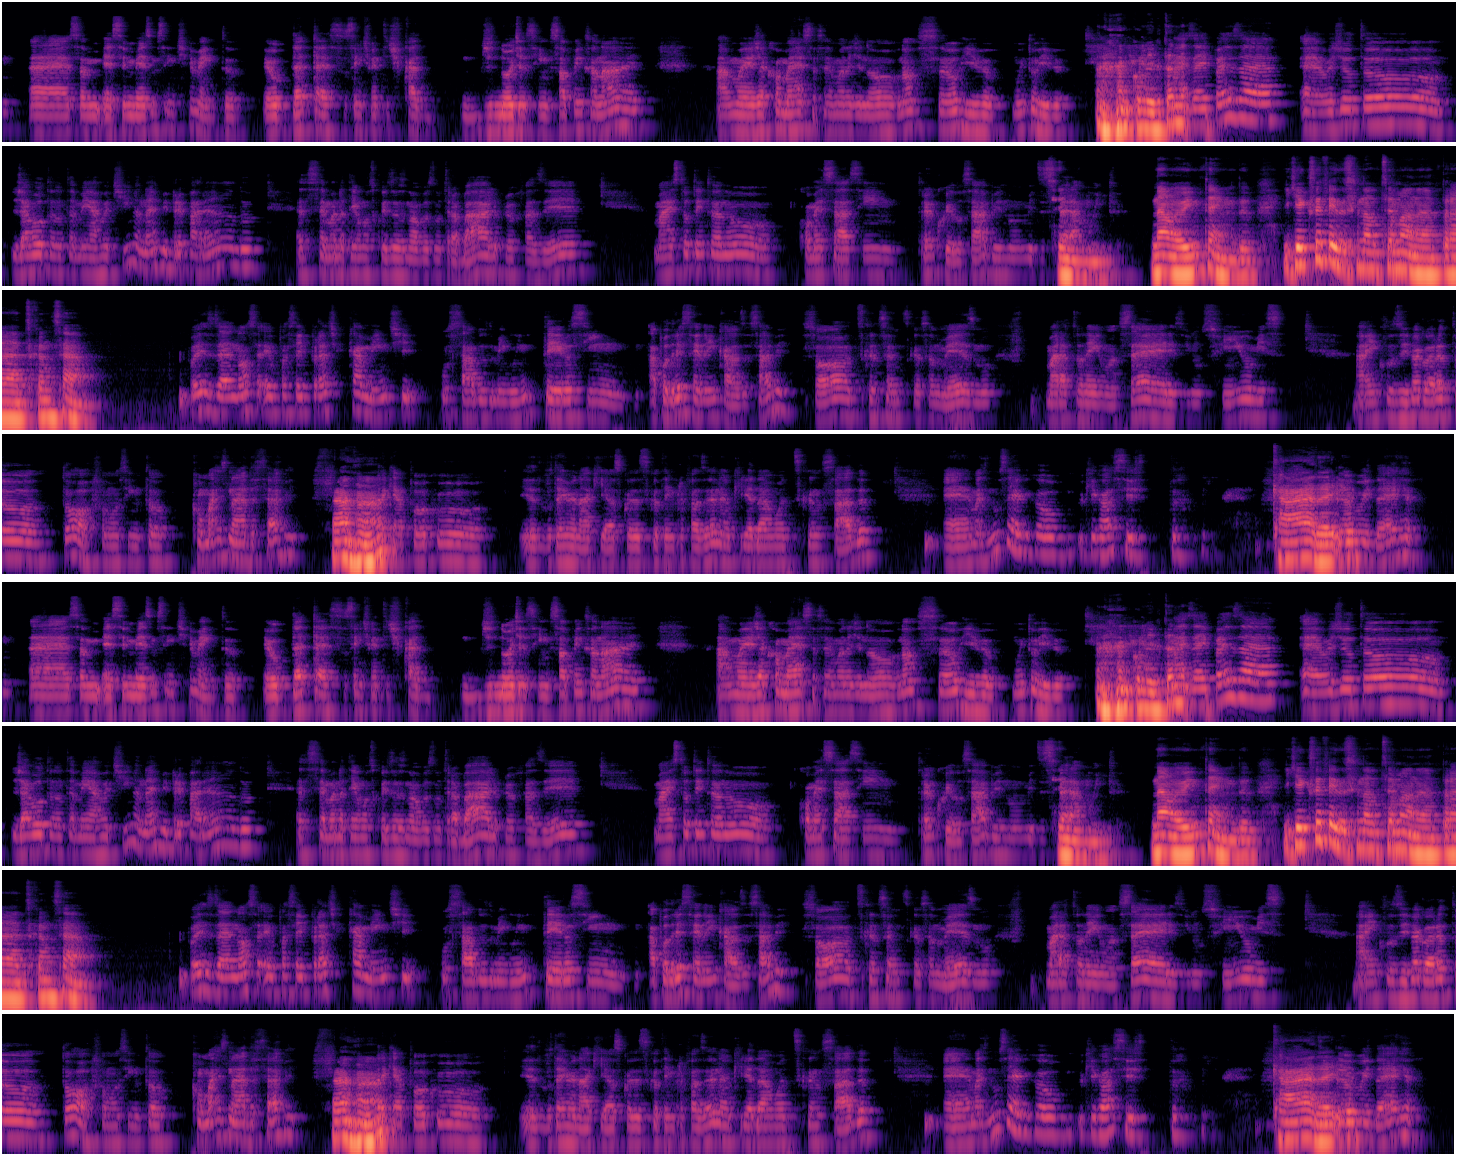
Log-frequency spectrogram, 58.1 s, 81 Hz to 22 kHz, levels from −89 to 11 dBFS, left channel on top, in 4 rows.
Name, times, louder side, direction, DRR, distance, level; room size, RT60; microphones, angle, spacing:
voice 1, 0.0-2.3 2.6-4.3 4.6-6.8 7.1-11.2 11.6-20.8 21.1-22.2 22.5-25.5 31.0-33.2 33.5-39.3 39.5-45.2 45.5-46.9 47.3-48.4 48.8-52.3 52.5-55.0 55.3-55.4 56.2-56.5 56.8-57.8, right 1 dB, 30° right, 1.6 m, -37 dB
voice 2, 10.9-11.8 25.1-25.5 26.0-30.0 46.9-47.4 56.3-57.2, left 1 dB, 15° left, 1.0 m, -20 dB
6.4 x 5.5 x 4.1 m
head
